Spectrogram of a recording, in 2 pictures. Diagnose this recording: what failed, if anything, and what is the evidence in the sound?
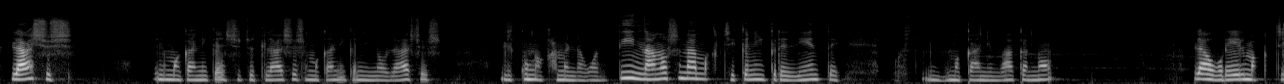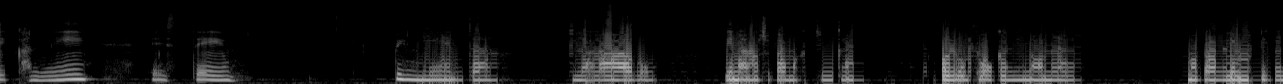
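From 17.01 s to 25.68 s the speech turns into a rigid, metallic buzz pinned at 200 Hz, still loosely tracking the words. This is robotic sound from repeated short buffers, likely a driver or buffer underrun looping a 5 ms block for most of that stretch while real audio is skipped.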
